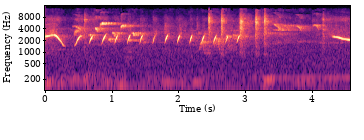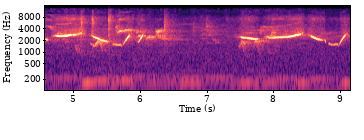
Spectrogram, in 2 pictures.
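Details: Long-tailed Medan white-rumped shama in lively song. Fast repeated upswept notes give way to varied high whistles and crisp clicks, then looping whistled phrases that rise and fall.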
